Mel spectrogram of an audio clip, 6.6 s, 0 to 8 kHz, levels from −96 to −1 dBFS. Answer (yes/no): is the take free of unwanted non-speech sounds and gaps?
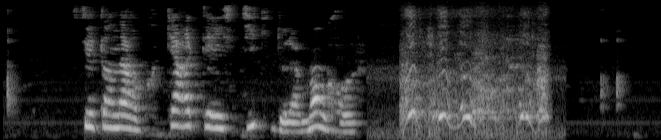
no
